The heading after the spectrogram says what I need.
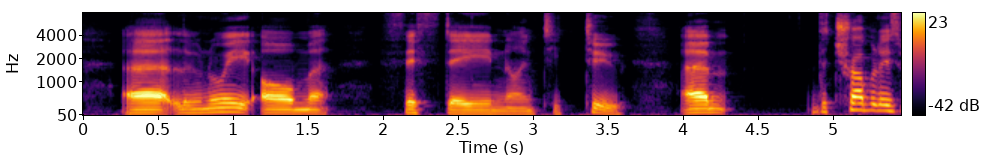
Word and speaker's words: La Nuits: should emphasize is called lunar we with an S on the end so you know I'm not gonna pronounce the T and yes cuz you know I've got a great French accent LuAnn we um 1590 the trouble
